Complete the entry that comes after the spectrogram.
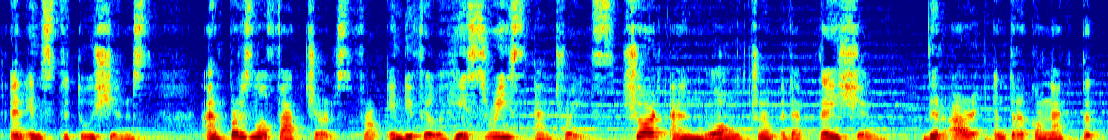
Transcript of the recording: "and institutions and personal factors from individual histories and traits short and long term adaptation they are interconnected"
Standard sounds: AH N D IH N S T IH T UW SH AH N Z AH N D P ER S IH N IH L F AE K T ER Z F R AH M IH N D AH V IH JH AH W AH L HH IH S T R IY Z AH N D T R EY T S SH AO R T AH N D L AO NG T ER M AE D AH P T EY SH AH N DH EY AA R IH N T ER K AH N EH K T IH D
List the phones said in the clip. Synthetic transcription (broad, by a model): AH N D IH N S T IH T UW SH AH N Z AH N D P ER S IH N IH L F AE K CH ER S F R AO M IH N D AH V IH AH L HH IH S T R IY S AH N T R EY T S SH AO R T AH N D L AO NG T ER M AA D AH P T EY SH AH N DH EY AA R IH N T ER K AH N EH K T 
